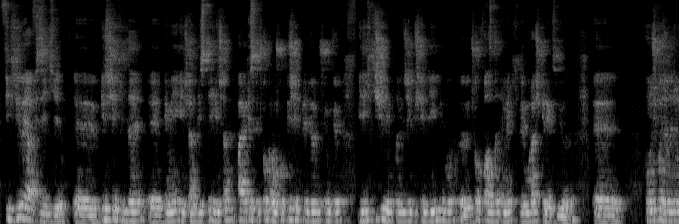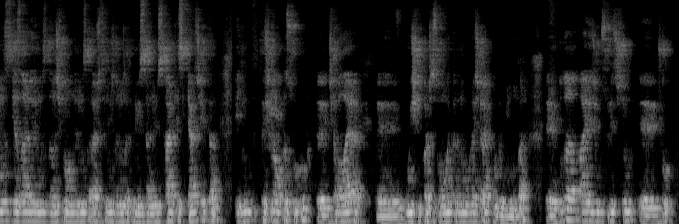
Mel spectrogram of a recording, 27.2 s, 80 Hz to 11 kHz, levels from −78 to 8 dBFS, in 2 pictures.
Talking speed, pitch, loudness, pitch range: 125 wpm, 125 Hz, -21 LUFS, 120-130 Hz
